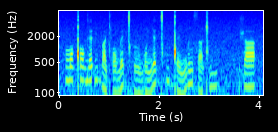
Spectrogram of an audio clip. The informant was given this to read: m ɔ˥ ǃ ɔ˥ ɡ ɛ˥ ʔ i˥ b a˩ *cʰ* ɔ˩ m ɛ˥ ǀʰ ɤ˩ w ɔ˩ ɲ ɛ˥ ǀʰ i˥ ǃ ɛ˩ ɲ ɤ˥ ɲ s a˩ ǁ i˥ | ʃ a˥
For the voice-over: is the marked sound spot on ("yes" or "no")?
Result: yes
